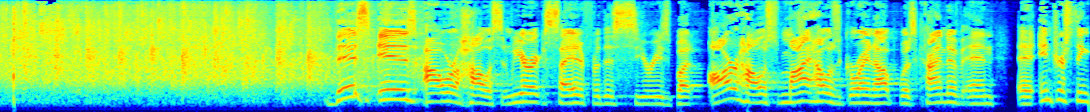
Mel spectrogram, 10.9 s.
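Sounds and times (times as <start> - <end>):
audience applause: 0.0 - 3.8
speech: 3.3 - 10.8.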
